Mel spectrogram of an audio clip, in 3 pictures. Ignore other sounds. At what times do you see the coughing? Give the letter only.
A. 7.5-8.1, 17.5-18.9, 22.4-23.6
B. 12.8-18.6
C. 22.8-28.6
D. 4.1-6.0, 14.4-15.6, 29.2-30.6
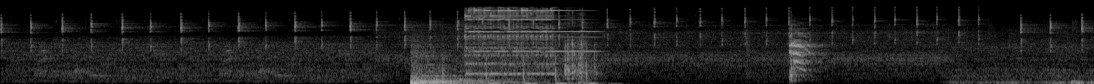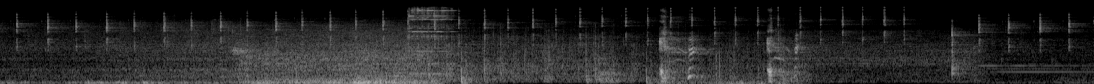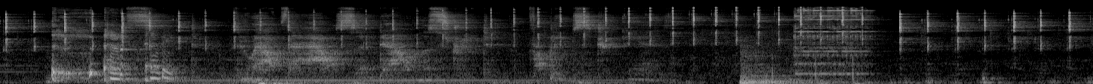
A.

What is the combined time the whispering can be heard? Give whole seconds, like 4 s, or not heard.
6 s.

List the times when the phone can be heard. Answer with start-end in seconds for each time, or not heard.
4.1-6.0, 14.4-15.6, 29.2-30.6.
